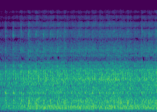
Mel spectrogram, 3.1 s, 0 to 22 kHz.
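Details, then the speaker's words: LS XR4155 tractor diesel at idle, throttle fully down after uncommanded high idle: uneven lumpy beat as if one cylinder drops out; misfire suspected, cause unconfirmed, possibly water in fuel. "it's missing on a cylinder throttles all the way down let me grab it and I'll throttle it"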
